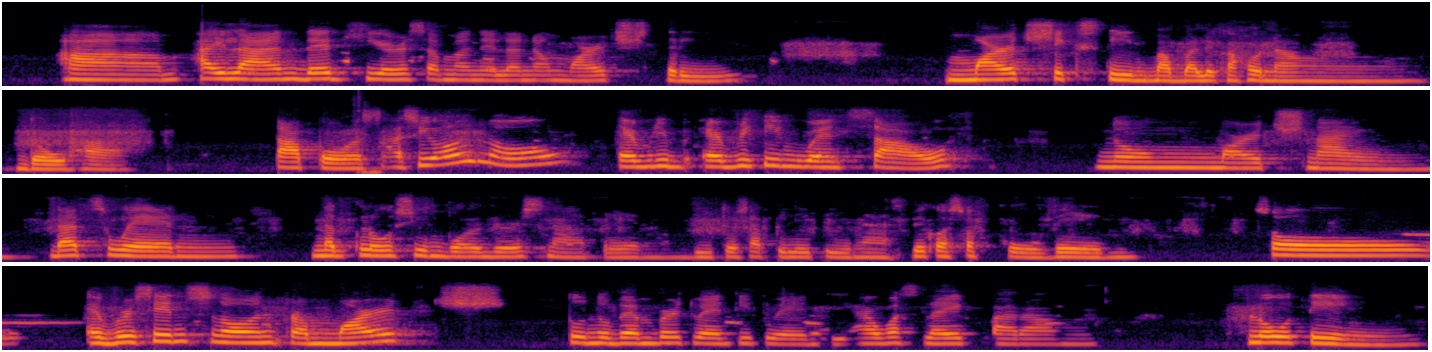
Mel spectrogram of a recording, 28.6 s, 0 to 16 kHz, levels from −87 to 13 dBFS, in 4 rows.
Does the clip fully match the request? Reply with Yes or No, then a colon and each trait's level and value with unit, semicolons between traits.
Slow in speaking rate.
Yes: slow, 110 wpm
